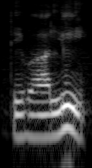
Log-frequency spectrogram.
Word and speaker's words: دیوالی: دال زیر دی، واو الف زبر وا، دیوا، لام چھوٹی لی، دیوالی.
